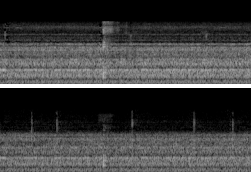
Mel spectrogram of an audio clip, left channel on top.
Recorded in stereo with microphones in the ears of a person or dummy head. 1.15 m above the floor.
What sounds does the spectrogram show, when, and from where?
0.0 s an engine running: 65° left (ahead or behind)
1.0 s a snare drum: 70° left (ahead or behind)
